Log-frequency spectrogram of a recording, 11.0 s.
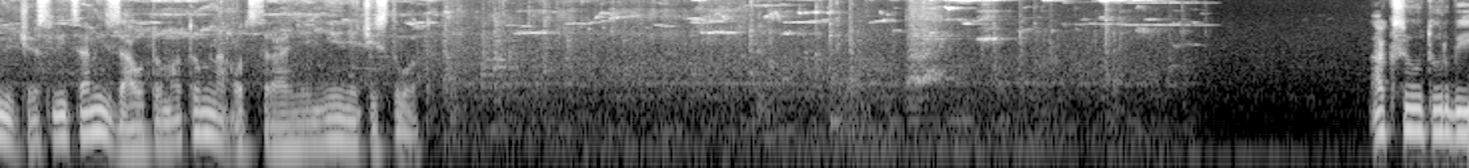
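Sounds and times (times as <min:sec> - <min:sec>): faint low background noise: 0:06.1 - 0:11.0.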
